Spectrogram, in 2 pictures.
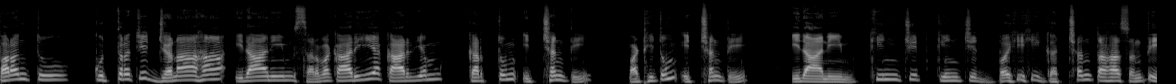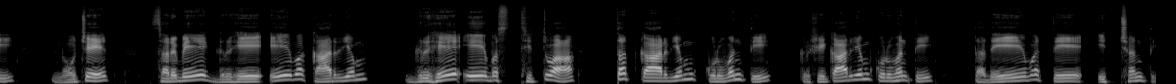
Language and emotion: Sanskrit, neutral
